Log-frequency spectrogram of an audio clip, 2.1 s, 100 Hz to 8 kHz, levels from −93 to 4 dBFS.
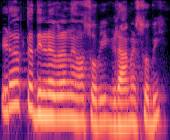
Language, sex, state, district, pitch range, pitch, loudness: Bengali, male, Tripura, West Tripura, 180-220 Hz, 190 Hz, -15 LUFS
